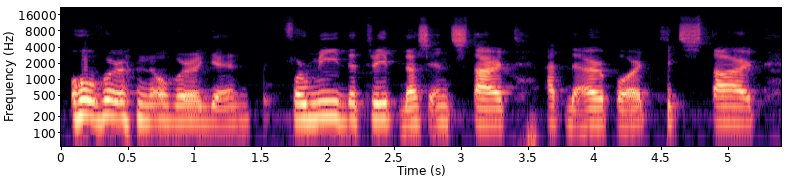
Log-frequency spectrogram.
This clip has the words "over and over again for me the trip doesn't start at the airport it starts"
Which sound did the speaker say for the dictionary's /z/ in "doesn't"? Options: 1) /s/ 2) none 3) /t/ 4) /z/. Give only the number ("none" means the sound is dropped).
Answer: 1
